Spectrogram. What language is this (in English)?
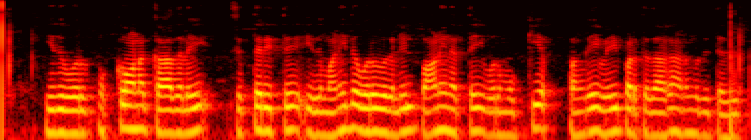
Tamil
